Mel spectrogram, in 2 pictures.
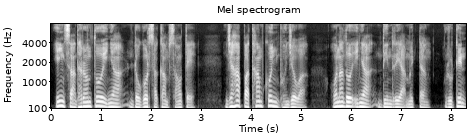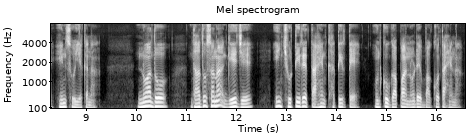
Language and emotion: Santali, sad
